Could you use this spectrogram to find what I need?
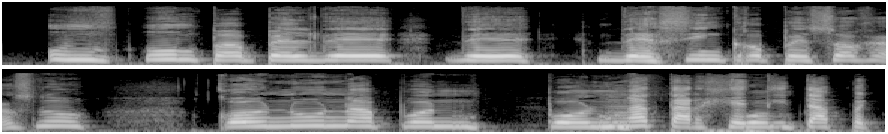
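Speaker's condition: Down syndrome; adult woman

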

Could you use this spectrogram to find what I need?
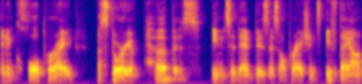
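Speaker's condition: No condition

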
